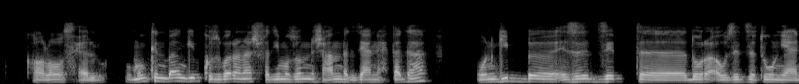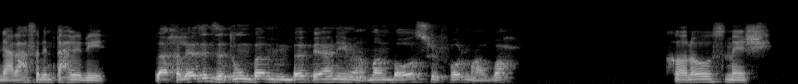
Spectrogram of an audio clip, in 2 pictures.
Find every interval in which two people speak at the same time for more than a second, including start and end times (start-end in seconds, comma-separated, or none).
none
